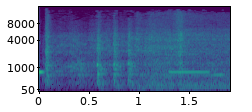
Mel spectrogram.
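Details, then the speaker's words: 2002 Chevy Trailblazer that beeped and wouldn't crank, after disconnecting the battery to reset the computer: a few quick cranking bursts, then it catches and settles into a smooth, even idle; starts normally. "it starts so I'm pretty much all I did was unhook the battery hit the starter just unhook this boy and restarted the computer"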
